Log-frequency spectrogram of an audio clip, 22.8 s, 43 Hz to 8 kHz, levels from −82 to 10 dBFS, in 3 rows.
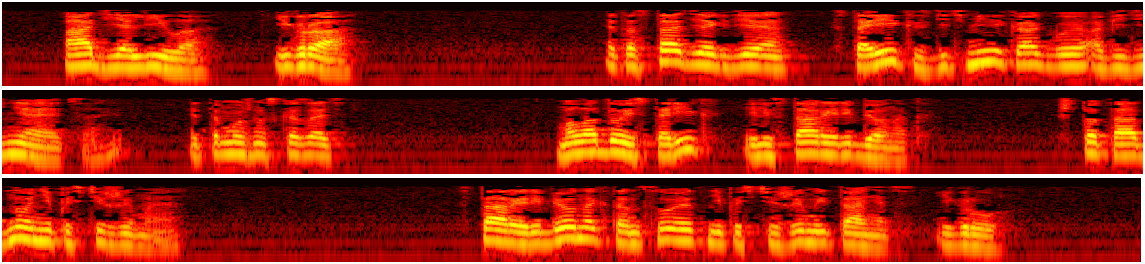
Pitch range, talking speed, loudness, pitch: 135-155 Hz, 75 wpm, -21 LUFS, 145 Hz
